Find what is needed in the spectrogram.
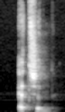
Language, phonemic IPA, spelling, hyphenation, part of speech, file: Dutch, /ˈɛt.sə(n)/, etsen, et‧sen, verb / noun, Nl-etsen.ogg
- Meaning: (verb) 1. to etch 2. to corrode with chemicals; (noun) plural of ets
